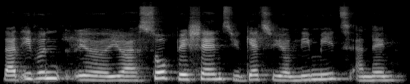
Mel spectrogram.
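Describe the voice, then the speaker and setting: Her voice is warm and medium-pitched at a normal speed as this Cameroonian-accented English teacher, in her thirties, leads a casual livestream. She greets viewers by name and answers their comments individually, often repeating phrases and asking "okay?"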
